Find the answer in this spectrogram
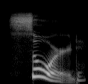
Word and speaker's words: sword: Sword. S wo r d sword. That w in the middle. Gone.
